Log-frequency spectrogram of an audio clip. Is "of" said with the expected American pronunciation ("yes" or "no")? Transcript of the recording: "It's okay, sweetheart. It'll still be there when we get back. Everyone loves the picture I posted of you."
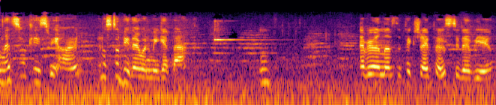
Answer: yes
